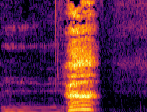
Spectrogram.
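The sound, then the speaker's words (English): A person makes a single quick, sharp gasping breath, imitating a yawn, fairly loud, preceded by a low steady hum and followed by near silence. “It's more like taking a quick breath.”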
